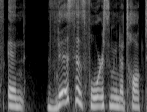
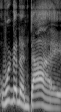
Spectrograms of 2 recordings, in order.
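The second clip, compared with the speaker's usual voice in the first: mock tearful blubbering, sobbing and crying through words; 2 semitones higher than usual. Recounting a snowy helicopter ride, retelling own crying. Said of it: "and I'm just crying".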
